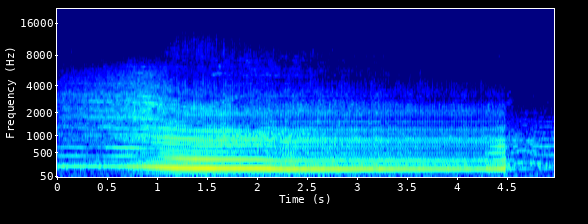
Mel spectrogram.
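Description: A drifting car passes by with its engine note swelling, holding a steady drone, then gradually falling in pitch before cutting off abruptly near the end.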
